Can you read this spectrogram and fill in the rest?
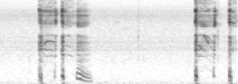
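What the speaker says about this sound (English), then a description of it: "Can't wait for this cough to disappear." A man coughs in two short bursts, a pair of dry coughs then a gap of quiet before another cluster of two or three coughs, close and fairly loud against a quiet room.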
